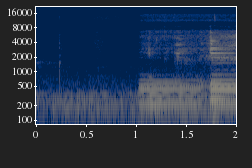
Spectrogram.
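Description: After a quiet first second, an acoustic guitar is strummed: one chord rings from about a second in, then a second chord near the end.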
